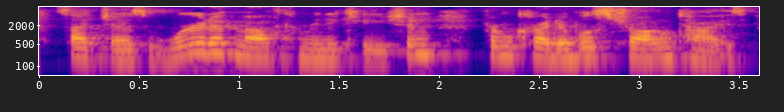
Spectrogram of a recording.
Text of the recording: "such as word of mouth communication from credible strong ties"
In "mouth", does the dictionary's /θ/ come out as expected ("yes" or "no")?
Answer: yes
